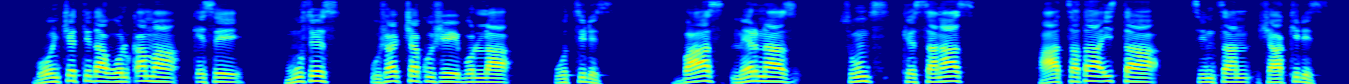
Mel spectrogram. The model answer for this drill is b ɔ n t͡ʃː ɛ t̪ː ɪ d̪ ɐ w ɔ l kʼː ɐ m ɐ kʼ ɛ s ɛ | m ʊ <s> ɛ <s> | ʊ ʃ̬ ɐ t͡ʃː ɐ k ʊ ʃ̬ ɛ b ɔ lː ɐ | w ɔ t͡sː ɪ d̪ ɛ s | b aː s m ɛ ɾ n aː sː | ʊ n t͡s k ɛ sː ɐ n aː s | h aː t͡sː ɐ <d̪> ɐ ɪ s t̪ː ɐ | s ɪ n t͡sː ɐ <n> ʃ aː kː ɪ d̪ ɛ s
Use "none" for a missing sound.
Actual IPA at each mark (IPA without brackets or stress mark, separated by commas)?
s, s, t̪, n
